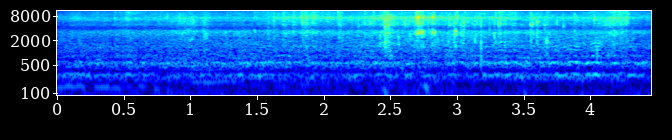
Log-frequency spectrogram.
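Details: Bees swarming at a colony built inside a tree trunk as the nest is cut out, giving a continuous, even buzzing drone with a few brief brighter flickers of sound near the middle.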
